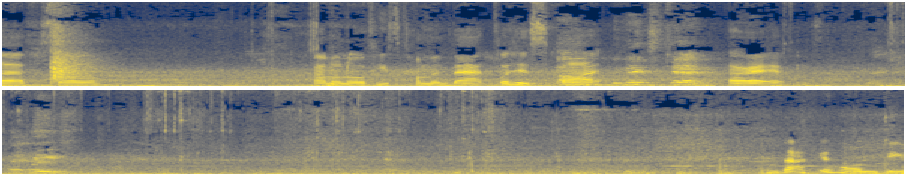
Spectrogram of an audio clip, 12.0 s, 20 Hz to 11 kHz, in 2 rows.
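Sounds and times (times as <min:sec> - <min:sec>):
light clinks and jingles: 0:05.0 - 0:10.3.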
